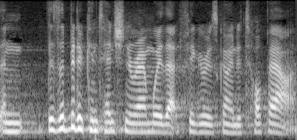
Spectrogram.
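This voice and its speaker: A woman with an Australian accent talks at a very fast pace, her medium-pitched voice held to fairly even intonation. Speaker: bank sustainability executive. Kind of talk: conference talk. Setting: event venue with audience.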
